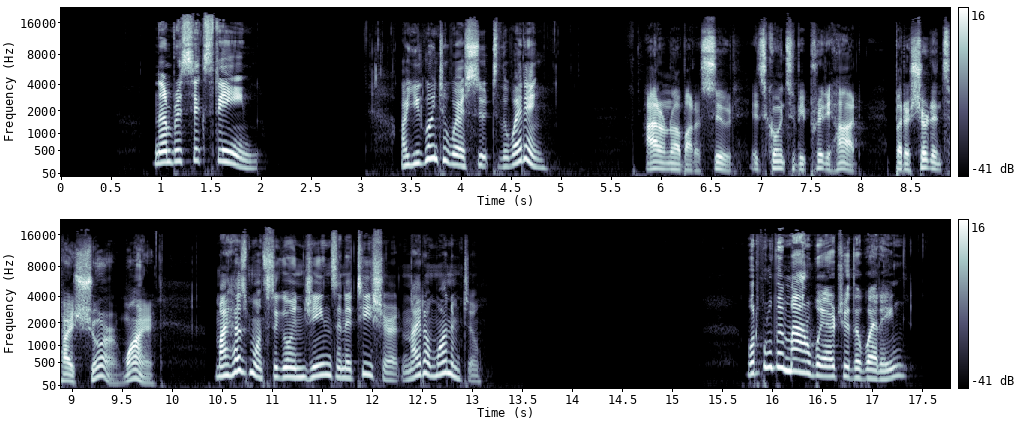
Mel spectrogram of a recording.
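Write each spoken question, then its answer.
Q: What will the man wear to the wedding?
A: A shirt and tie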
